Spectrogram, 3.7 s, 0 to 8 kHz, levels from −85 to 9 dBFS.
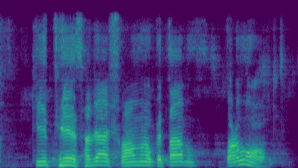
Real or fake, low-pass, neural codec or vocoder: fake; 7.2 kHz; codec, 24 kHz, 1 kbps, SNAC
